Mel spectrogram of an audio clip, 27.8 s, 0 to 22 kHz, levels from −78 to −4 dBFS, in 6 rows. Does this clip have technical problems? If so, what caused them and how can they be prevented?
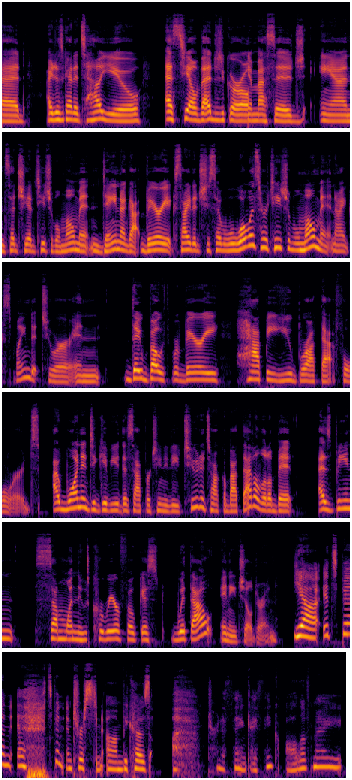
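Yes. Damaged data in a compressed stream at 3.28 s (before "a message and said"), 14.42 s, 19.70 s (between "bit as being someone" and "career focused without any") and 24.46 s (between "it's been" and "um because uh"): corrupted bytes make the decoder misread frames, lose sync and hunt for the next frame header. Prevent it by transferring and storing files with checksums or error-checked transport, and by re-fetching any stream that fails verification.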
